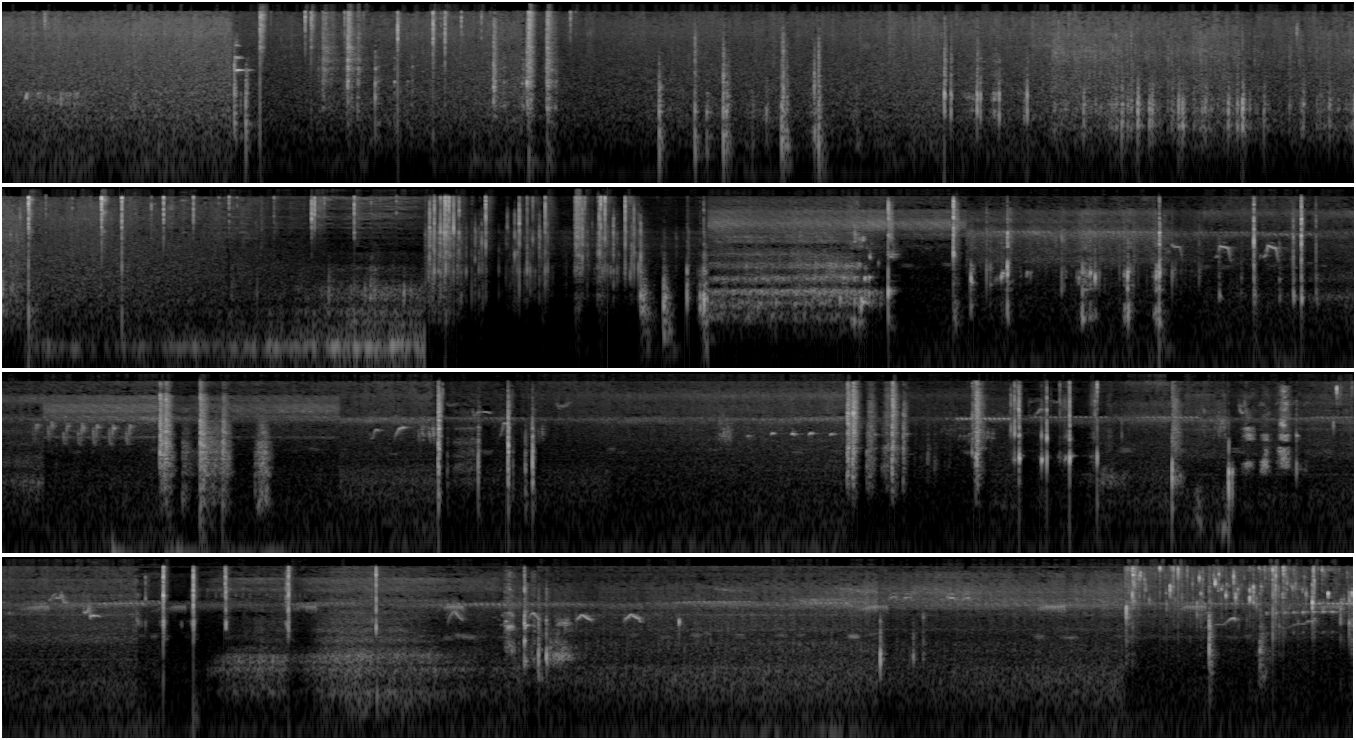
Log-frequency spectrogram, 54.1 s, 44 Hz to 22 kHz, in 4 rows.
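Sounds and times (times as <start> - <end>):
insects buzzing: 0.0 - 17.8, 20.5 - 54.0
bird chirps: 45.0 - 48.1.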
